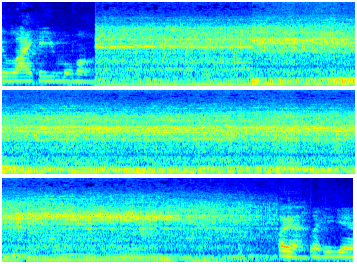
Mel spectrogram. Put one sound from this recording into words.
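Electric polishing machines whir steadily.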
